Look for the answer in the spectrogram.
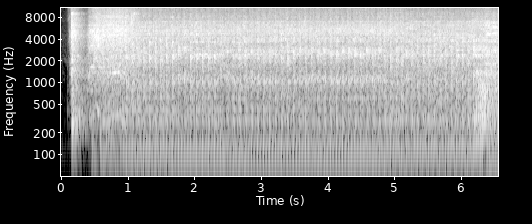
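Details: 2004 Kymco Super 9s 50cc liquid-cooled two-stroke scooter, after a top-end rebuild and coolant refill, having sat over a year without starting: quick start, then a steady, even buzzing idle at about 220 pulses a minute with no misses or knocks; running fine.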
